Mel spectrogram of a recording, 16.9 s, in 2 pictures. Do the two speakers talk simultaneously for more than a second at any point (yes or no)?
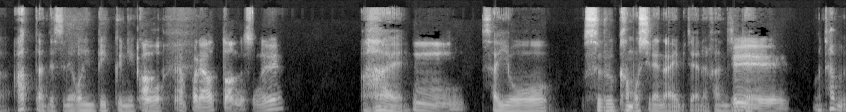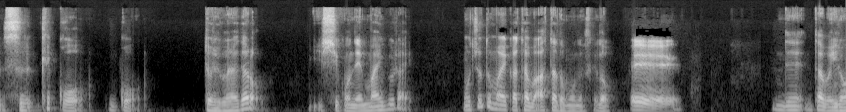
no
